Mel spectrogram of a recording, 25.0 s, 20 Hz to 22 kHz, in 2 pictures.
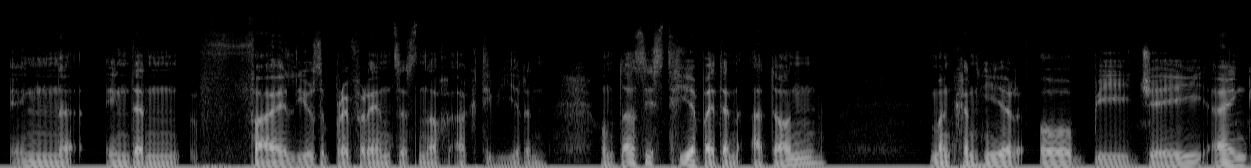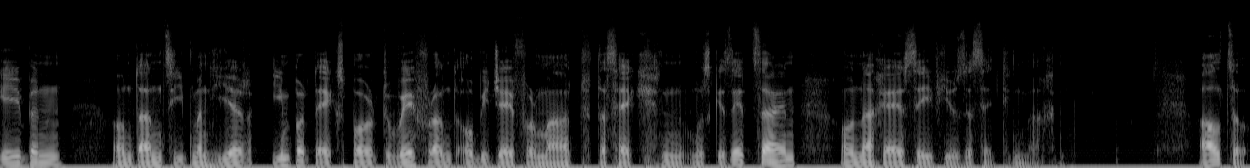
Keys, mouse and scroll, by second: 1.3 click, 6.7 click, 10.3-11.4 typing, 22.9 click, 23.0-23.7 typing.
